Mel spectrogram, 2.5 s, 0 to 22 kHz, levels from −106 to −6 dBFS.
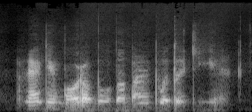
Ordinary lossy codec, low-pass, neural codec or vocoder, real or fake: MP3, 96 kbps; 19.8 kHz; codec, 44.1 kHz, 2.6 kbps, DAC; fake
